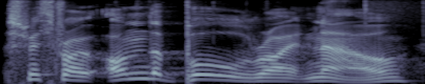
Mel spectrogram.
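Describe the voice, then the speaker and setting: A man hosting a live fan football watch-along, commentating in an informal, excitable, matey way. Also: medium pitch, unhurried, no echo.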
